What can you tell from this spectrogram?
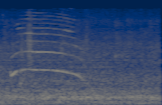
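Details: Young Ragdoll kitten from a home-raised litter in central Kansas: one clear, high, thin mew lasting under a second, rising briefly then sliding slowly down, with a constant low background hum.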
